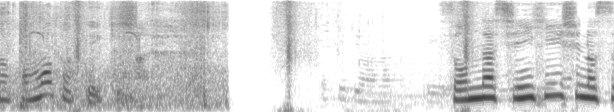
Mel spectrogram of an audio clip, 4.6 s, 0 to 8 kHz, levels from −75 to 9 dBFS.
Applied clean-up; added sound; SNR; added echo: none; Glass; 17 dB; none.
